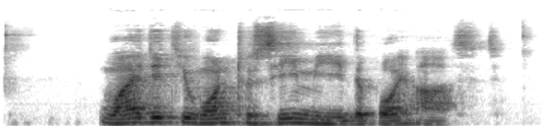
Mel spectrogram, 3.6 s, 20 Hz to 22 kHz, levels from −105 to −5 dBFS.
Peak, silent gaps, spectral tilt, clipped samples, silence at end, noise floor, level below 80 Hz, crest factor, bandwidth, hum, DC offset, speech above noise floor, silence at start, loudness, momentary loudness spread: -10 dBFS; none; -6.5 dB/octave; under 0.1%; 0.5 s; -78 dBFS; -62 dBFS; 16 dB; 10 kHz; none; under 0.1%; 55 dB; 0.7 s; -24 LUFS; 10 LU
